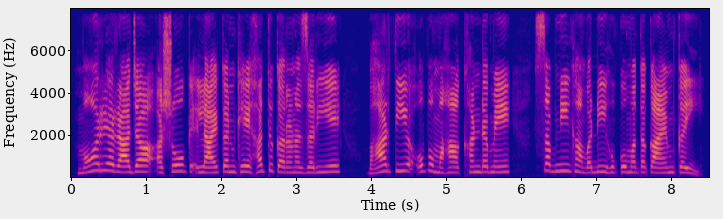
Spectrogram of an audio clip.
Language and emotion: Sindhi, neutral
